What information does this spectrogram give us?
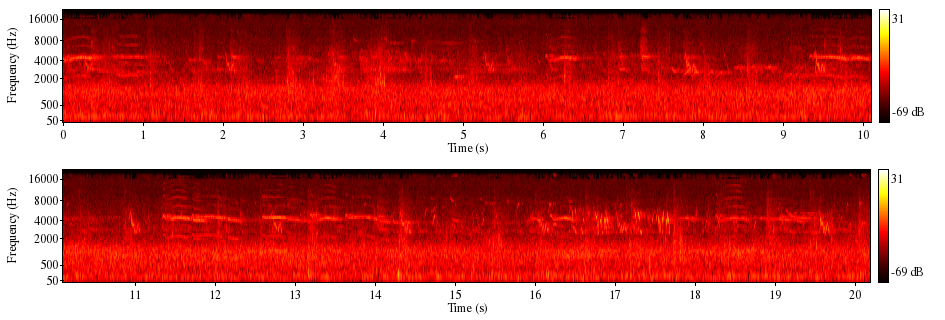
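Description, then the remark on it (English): Savannah sparrows sing thin, high, buzzy songs in a field, repeating every few seconds over a steady hiss of open-air background noise. No one speaks. “It's a field to the left of me with some Savannah sparrows in it.”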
